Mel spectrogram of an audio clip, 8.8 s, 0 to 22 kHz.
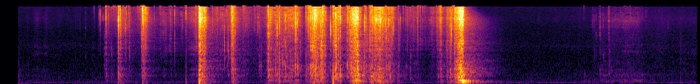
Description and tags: Cellotape Peeling Perc 01
Sound of peeling tape off roll
Cellotape, sticky, tape, adhesive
